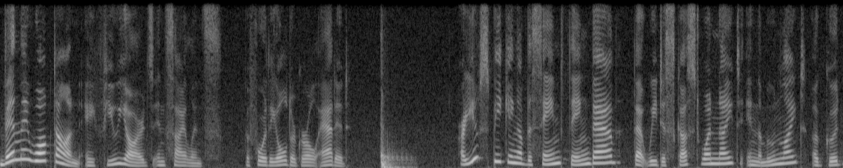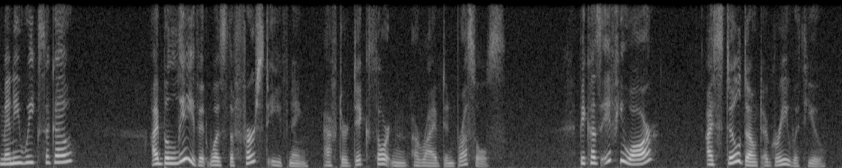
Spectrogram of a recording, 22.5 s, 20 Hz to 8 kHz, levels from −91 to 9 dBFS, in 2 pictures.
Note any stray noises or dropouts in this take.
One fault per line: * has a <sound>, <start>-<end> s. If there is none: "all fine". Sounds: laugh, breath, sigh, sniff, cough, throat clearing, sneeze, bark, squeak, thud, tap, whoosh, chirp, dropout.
* has a thud, 5.1-5.6 s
